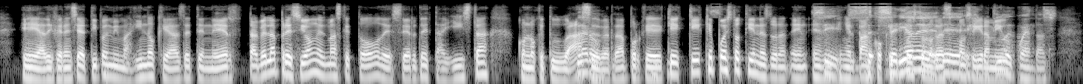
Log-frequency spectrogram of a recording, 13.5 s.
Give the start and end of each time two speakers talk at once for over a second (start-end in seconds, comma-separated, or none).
10.2-12.6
